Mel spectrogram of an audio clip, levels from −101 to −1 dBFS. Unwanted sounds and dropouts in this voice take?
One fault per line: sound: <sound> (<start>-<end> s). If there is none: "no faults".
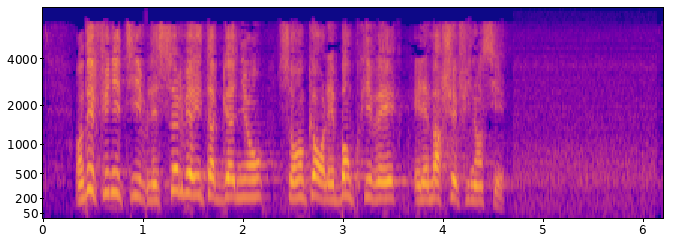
no faults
